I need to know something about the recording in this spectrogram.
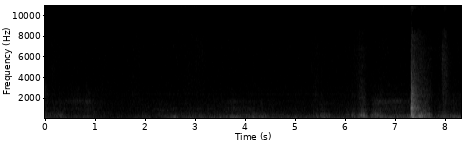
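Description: Hands press and tap on a head and neck.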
